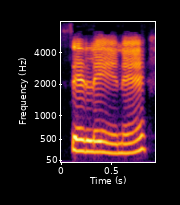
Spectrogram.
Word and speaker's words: Selena: say wrong clearly name the correct pronunciation is Selena is a Greek name and means moon Wow yeah nice yeah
